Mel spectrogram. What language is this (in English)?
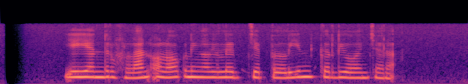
Sundanese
